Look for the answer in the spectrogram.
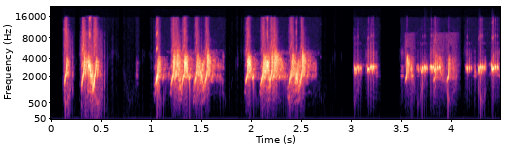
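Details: Common quail (batair) song from Khyber Pakhtunkhwa, Pakistan, where quail are hunted and netted: bursts of dense chattering notes, then a run of short, crisp, evenly pitched whistled notes in quick succession.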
